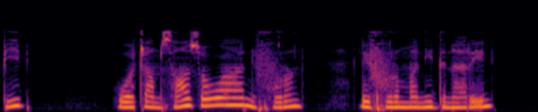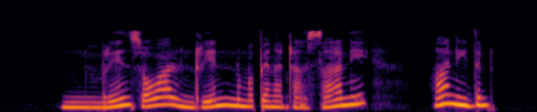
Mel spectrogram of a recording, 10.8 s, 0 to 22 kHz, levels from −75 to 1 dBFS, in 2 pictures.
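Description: From start to end, the speech carries plainly audible AAC compression, likely from an AAC-LC encoder at a low bitrate near 24 kbps. Nothing survives above 6.9 kHz, and sibilants turn fizzy and warbling. Plain low-pass filtering would sound dull but clean, without that swirling texture.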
